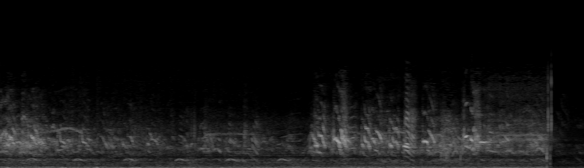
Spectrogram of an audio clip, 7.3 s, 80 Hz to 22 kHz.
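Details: A feral flock of rose-ringed parakeets, descended from escaped pets and estimated at 1,000 birds, enters its winter roost in a Japanese city. A dense chorus of harsh, shrill screeches with short repeated notes runs over a traffic-like rumble.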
